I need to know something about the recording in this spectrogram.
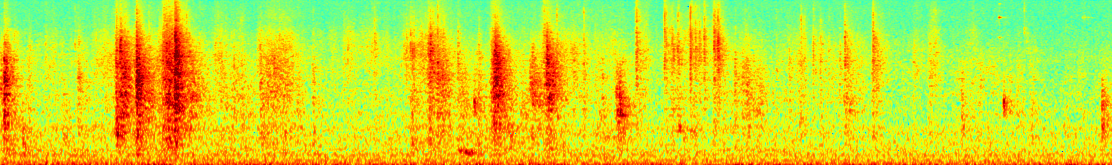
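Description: Thin Bible pages being turned and rustled in a series of short, crisp bursts while the passage is looked up.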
